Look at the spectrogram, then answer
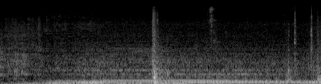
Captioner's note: Engine starts; Van door closes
